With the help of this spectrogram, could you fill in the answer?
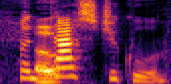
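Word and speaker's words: Fantástico: not to mention the Brazilian late night TV host on a show called Fantastico. Is that how I'm saying it? Am I saying it right? – Yeah. – Oh, good. – I remember that. Fantastico.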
